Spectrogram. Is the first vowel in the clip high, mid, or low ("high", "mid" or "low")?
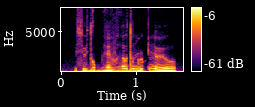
high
